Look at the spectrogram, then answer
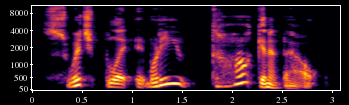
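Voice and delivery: gentle, unthreatening voice. A narrator voicing a character accused by someone not seen in years, softer, less menacing voice. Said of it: "The next thing you notice is he's not looking great. I mean, Christ, like, you know the road is hard, but the kid looks 20 years older. ... except softer, less menacing".

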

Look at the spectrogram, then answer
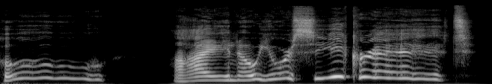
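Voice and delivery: the oh dragged out, very high-pitched. Retelling what Paul Bearer says when he comes out: failed Paul Bearer impression.

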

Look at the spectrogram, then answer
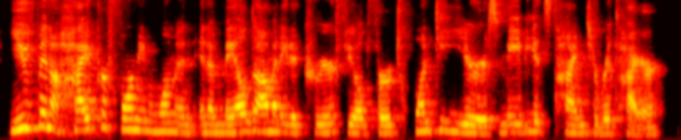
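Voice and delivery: ordinary talk

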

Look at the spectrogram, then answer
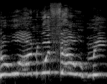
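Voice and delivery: badly done cartoon slacker voice, way up high. Narrating a scene where a character dives in front of the shots, in a bad Shaggy voice. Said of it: "That was a really bad Shaggy voice".

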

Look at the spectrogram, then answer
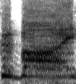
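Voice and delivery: very loud, full-volume shouting. Saying goodbye to listeners in a co-host's voice: Rika's voice. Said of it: "I'm gonna talk in Rika's voice".

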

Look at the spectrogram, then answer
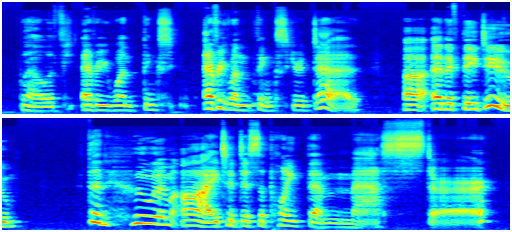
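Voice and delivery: put-on sultry voice, low. Speaker recapping a scene, one character to his master, sensual Steve Blum voice. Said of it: "in the most sensual voice Steve Bloom".

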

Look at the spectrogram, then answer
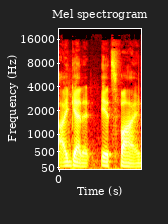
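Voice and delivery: ordinary talk, nothing marked

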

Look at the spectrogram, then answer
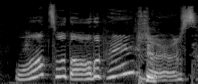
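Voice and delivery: very drawn-out, stretched-out stand-up style delivery. Joking about a movie scene with another speaker: Seinfeld impression. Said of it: "that's my Seinfeld impression".

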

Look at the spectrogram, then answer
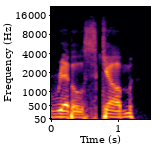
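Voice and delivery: grand, dramatic, deep, epic commanding voice. Retelling a Star Wars scene where a guy addresses everyone captured, epic voice. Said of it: "comes in his epic fucking voice".

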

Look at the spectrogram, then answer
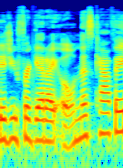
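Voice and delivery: ordinary delivery

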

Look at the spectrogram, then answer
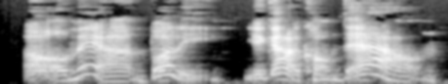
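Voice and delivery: very slow, swooping movie-star drawl with roaming pitch. Imagining a celebrity giving a pep talk: Christopher Walken impression. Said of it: "and Christopher Walken is just like".

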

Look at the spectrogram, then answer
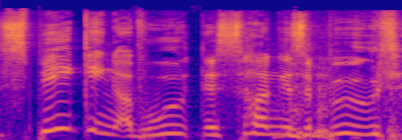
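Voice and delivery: put-on Canadian accent.

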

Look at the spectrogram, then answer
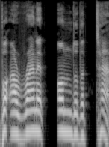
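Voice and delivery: high-pitched, drawn-out, nasal voice. Doing an impression on the fly after being asked: terrible nasally Bill Nye impression. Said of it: "here's my terrible Bill Nye".

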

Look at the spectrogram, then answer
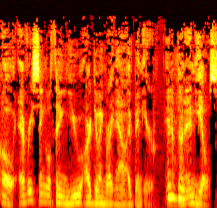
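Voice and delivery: ordinary delivery

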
